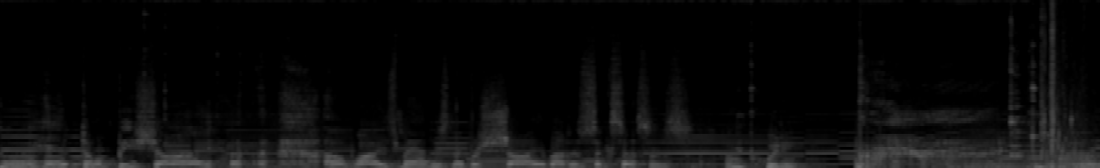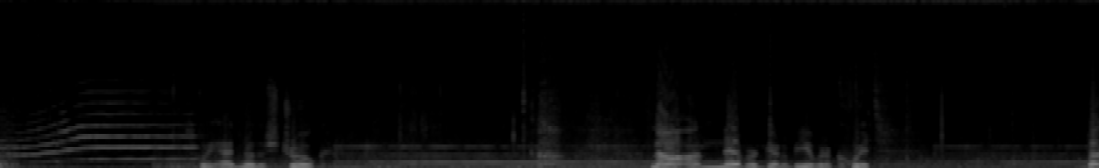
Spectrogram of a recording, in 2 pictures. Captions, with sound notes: Go ahead, don't be shy. A wise man is never shy about his successes. - I'm quitting. (Pap coughs) (instrumental music intensifies) We had another stroke. Now, I'm never gonna be able to quit.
